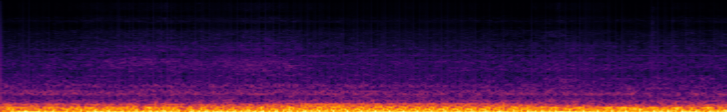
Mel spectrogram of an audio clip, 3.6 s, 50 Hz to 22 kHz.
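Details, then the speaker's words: Chevrolet C5 Corvette 5.7L V8 with SLP exhaust, driving in second gear on a hot day after replacing serpentine and AC belts: deep, even rumble under load, no squeal or chirp; normal running engine. "all right you hear how smooth became this with just nice little clutch in second gear"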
